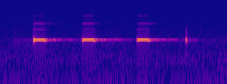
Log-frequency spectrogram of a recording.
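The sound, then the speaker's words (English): Northern saw-whet owl calls played from an audio lure: three steady, evenly spaced high toots and then a shorter fourth note, clear and alone against a quiet background. “activates an audio lure that plays a saw-whet call”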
